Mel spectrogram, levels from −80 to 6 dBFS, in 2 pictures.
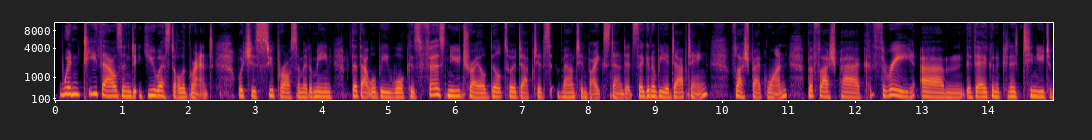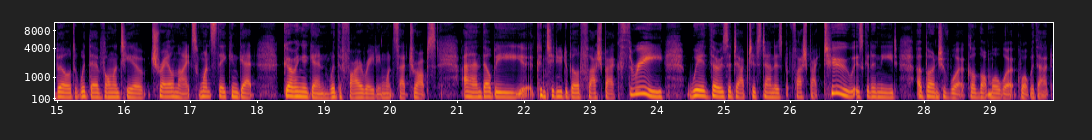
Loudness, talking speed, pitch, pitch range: -23 LUFS, 180 wpm, 160 Hz, 150-180 Hz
